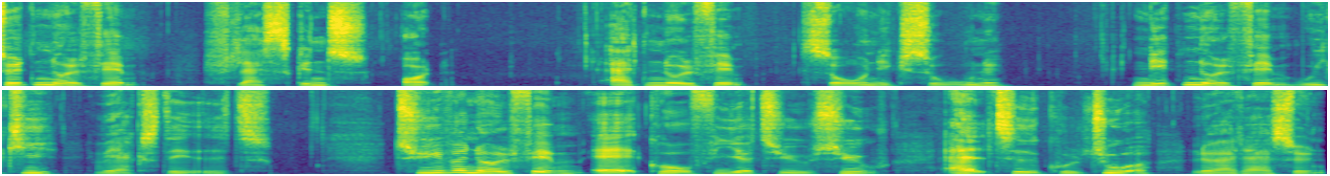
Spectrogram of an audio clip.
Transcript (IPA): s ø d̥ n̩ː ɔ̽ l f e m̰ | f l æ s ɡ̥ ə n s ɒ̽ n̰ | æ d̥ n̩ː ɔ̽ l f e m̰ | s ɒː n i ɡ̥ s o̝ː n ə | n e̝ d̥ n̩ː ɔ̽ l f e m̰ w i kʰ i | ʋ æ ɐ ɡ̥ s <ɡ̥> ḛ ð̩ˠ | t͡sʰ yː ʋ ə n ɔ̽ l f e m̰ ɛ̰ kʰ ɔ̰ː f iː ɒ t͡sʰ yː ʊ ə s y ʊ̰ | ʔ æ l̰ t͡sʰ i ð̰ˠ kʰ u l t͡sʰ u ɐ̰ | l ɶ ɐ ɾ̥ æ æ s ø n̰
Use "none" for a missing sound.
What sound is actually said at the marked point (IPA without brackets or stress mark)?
d̥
